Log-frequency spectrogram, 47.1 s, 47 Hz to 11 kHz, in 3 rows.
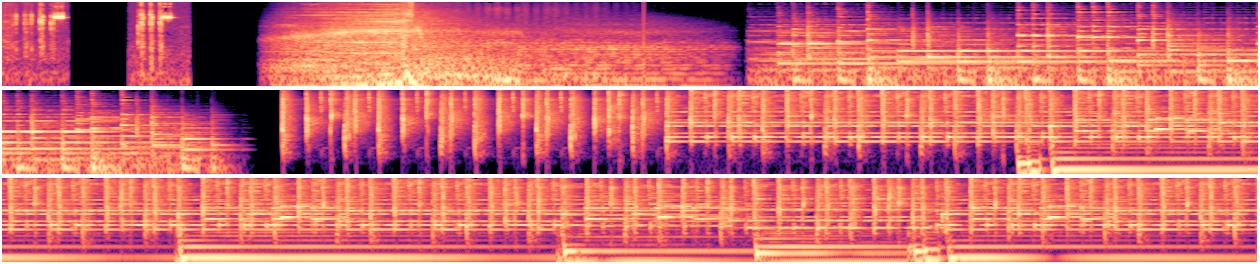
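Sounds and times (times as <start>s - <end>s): rhythmic handclaps and taps: 19.2s - 28.8s, 31.8s - 47.0s.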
